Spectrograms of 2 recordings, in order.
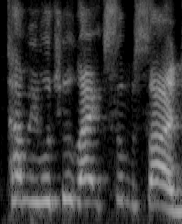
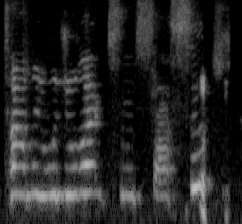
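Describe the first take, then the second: First: High mocking offer; teasing taunt. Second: High mocking singsong offer; teasing taunt. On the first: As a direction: taunt him sweetly, pitched up. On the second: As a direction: taunt him with a sweet, high voice. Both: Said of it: "I said".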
